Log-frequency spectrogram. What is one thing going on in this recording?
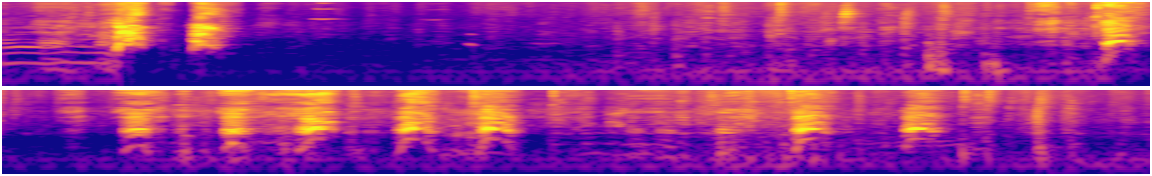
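Dogs bark and yelp nearby.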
